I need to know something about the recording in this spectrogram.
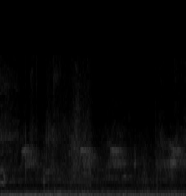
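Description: Quiet outdoor background: a steady low hum with a few faint, short high chirps.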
